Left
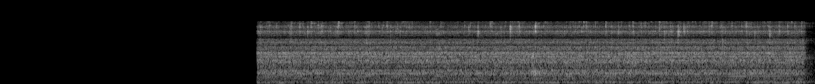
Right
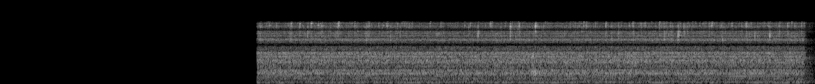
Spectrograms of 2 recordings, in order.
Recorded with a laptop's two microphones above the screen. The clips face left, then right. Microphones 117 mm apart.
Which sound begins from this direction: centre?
Frying, at 2.6 s.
